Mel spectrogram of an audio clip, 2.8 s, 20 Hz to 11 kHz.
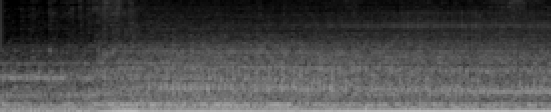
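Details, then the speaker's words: Triumph TR7 5-speed, warm, in neutral with the clutch pedal out: deep steady drone and hum from the gearbox that grows louder as revs rise and stops with the pedal pressed; gearbox noise. "let go to clutch pedal 3 2 1 so that's the noise everybody Vance and Steve and everybody press the pedal in does affect RPM's a little pedal in see there's a little load on it"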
